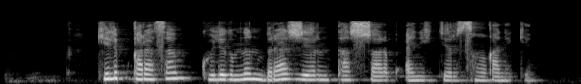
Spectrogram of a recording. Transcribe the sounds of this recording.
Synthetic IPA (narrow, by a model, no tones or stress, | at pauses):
kʲʰe̞lɪp̚qʰɑɾɑsɑmkʲʰɵlɪɡʲɪmnɪŋbɪɾɑzʒe̞ɾɪnt̪ʰɑsʃɑɾəpæne̞k̚t̪e̞ɾɪsəɴʁɑne̞kʲe̞n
